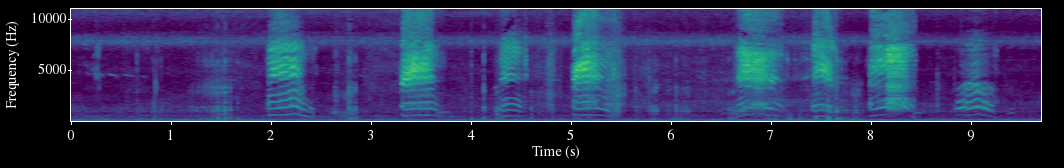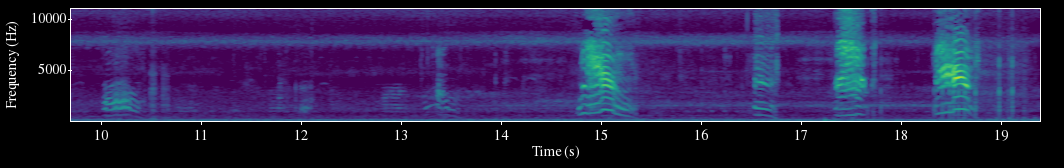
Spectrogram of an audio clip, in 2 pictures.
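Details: Female kitten meowing insistently, likely wanting to climb on top of her owner; many rapid, rising-falling mews in bursts, some bright and strained, with a steady low hum underneath.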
